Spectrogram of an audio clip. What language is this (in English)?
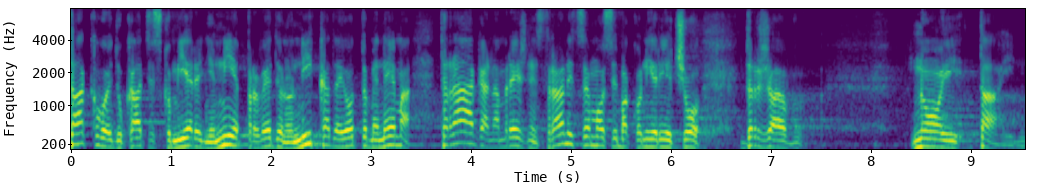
Croatian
